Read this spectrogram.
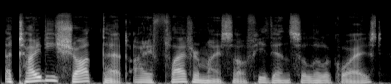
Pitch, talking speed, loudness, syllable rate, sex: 100 Hz, 155 wpm, -19 LUFS, 4.7 syllables/s, male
